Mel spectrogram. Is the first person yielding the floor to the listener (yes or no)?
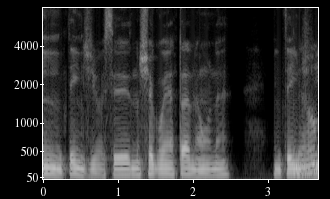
yes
